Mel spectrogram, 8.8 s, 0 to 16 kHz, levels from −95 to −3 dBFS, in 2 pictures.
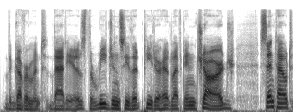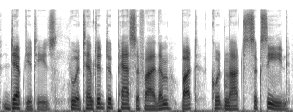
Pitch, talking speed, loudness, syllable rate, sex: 110 Hz, 150 wpm, -19 LUFS, 4.7 syllables/s, male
